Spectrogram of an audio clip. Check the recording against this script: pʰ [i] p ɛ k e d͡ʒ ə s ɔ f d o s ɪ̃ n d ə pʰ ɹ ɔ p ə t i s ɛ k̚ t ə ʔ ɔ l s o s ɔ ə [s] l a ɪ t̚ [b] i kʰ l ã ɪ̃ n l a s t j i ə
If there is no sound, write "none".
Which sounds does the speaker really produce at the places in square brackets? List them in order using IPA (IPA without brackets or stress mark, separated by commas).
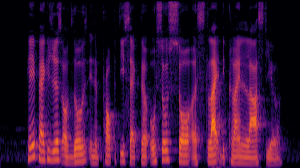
e, s, d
